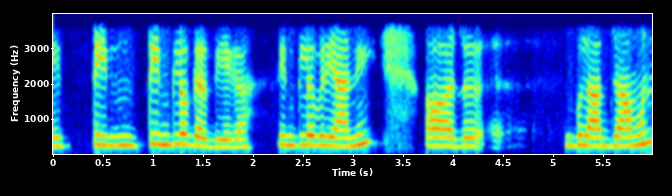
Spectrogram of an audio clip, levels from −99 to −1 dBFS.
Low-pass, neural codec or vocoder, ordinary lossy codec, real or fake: 3.6 kHz; none; none; real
